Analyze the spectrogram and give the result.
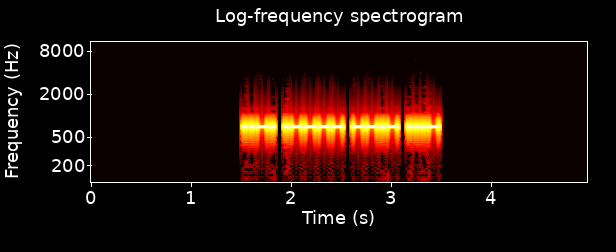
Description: Morse code, heard as a keyed tone, about 36 wpm, 700 Hz. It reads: F1QV
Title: DXCC-100 Call Signs - 4 Characters - Repeated 2x - 35wpm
